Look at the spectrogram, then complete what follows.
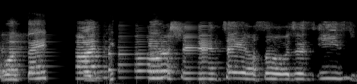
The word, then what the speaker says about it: Chanelle: I said Chanelle. People always put the T in my name for whatever reason. Maybe I know Chanelle, so it's fine. So all right. Well, thank you. I know Chanelle, so it was just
